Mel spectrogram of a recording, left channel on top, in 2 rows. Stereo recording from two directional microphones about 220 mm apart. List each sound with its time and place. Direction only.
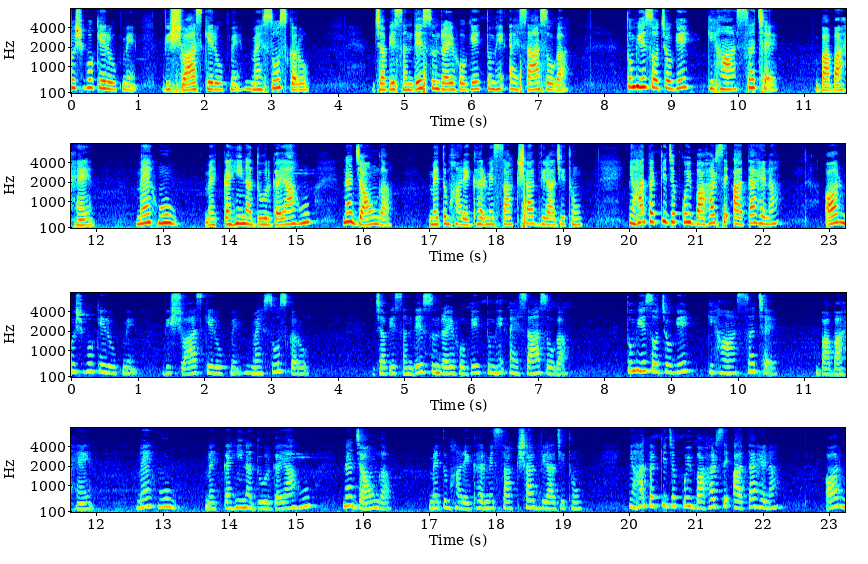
0.0 s a woman's voice: 40° left (ahead or behind)
4.5 s a woman's voice: 40° left (ahead or behind)
22.6 s a sound: 40° left (ahead or behind)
